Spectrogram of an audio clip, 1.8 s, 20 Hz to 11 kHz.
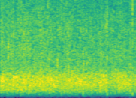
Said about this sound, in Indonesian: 18 tahun itu tapi tapi luar biasa kuat ya kita kasih tepuk tangan dong untuk teman-teman ini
